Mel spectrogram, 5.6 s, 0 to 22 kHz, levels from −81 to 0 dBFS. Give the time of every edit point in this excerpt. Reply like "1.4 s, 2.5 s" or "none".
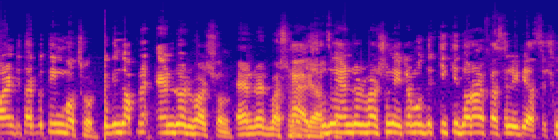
1.0 s

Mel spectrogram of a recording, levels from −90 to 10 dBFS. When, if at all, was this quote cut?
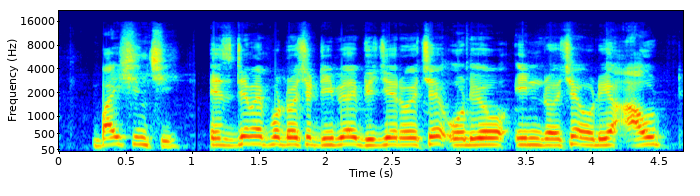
1.0 s

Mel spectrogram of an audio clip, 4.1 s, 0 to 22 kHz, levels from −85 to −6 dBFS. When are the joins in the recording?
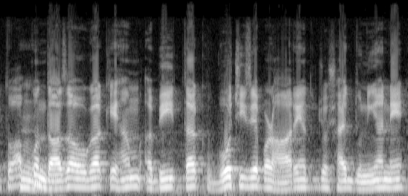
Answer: none

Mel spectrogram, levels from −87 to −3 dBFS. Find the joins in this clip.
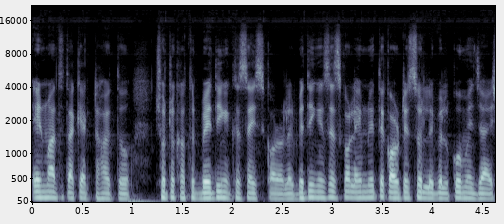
none

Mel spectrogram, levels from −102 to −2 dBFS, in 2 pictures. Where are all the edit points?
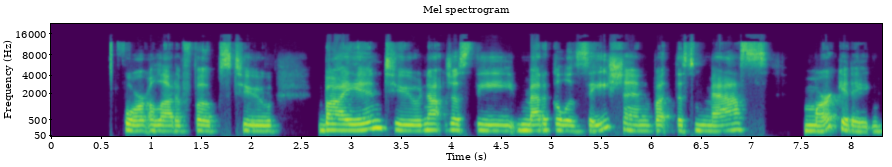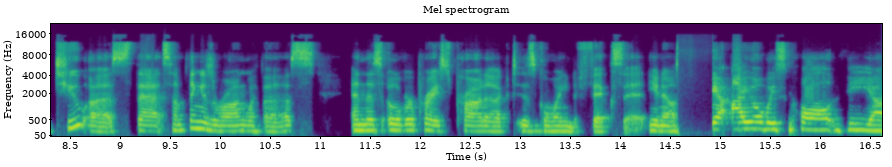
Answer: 14.9 s

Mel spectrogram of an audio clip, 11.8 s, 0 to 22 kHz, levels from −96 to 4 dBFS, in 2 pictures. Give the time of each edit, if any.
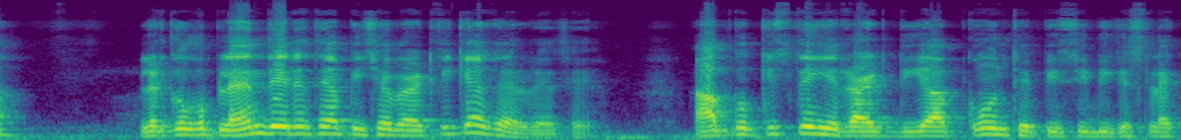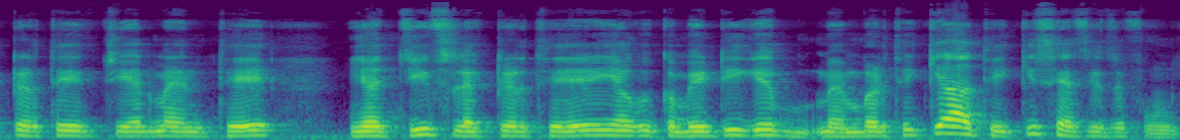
none

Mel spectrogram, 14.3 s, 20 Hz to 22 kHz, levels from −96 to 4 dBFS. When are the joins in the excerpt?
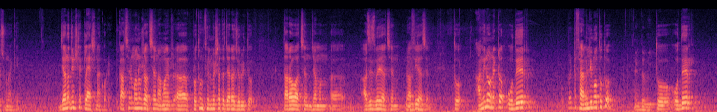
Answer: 2.3 s

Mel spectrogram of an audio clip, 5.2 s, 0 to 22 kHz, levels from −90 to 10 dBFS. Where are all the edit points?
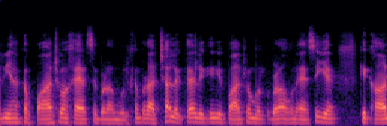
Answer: none

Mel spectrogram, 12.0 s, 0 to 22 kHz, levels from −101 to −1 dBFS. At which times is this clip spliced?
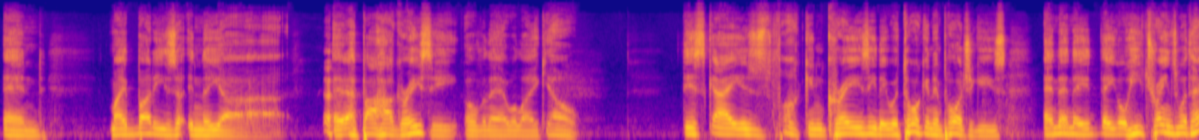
none

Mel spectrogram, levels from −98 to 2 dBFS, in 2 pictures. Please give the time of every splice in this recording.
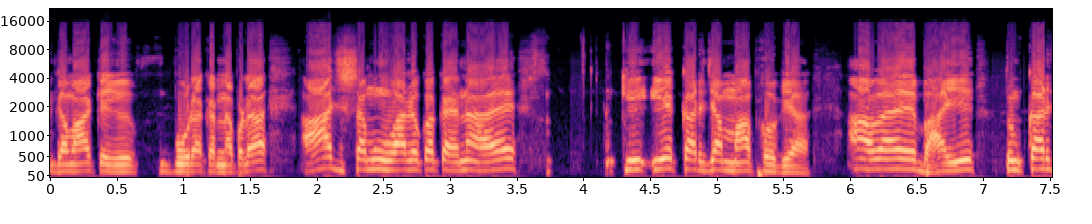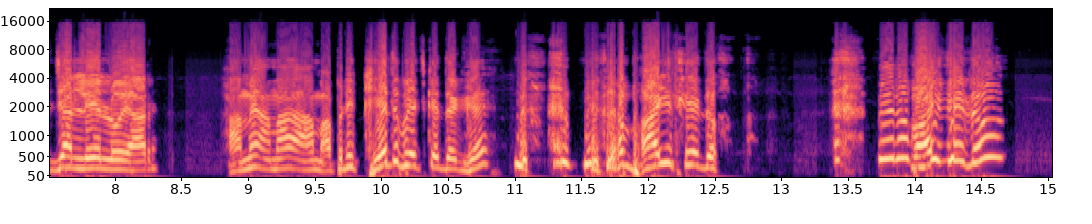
none

